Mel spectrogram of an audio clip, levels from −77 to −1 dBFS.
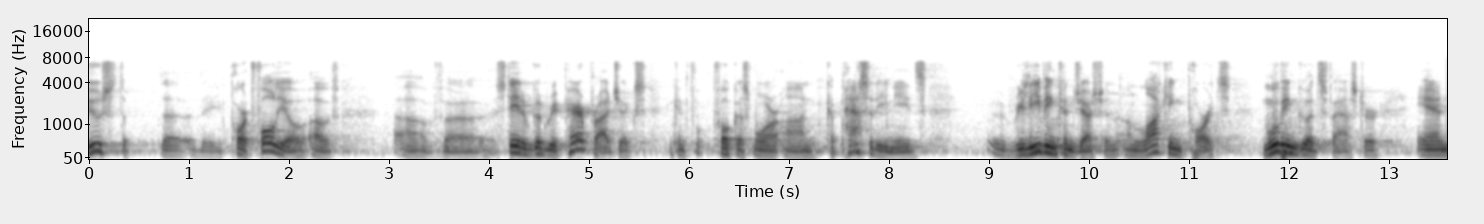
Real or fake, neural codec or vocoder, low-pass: real; none; 7.2 kHz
